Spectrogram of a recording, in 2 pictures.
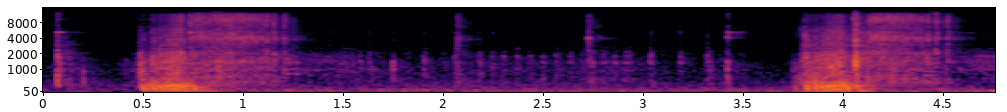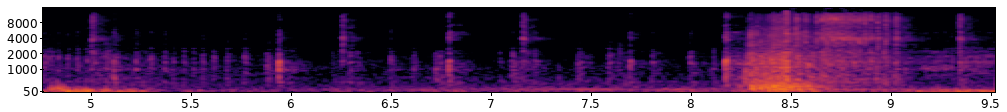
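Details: Poulan 2150LX two-stroke chainsaw that will not start: three slow pulls, each a scratchy rasp with a dragging, uneven return that doesn't retract fully; worn recoil starter spring.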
